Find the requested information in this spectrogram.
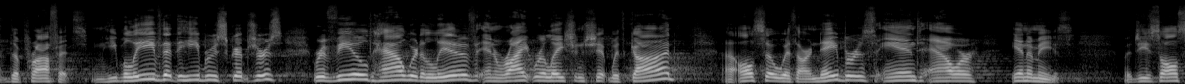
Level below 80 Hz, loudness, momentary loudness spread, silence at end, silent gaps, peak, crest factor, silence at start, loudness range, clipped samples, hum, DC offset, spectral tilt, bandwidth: -70 dBFS; -24 LUFS; 12 LU; 0 s; none; -6 dBFS; 18 dB; 0 s; 3 LU; under 0.1%; none; under 0.1%; -5.5 dB/octave; 17.5 kHz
